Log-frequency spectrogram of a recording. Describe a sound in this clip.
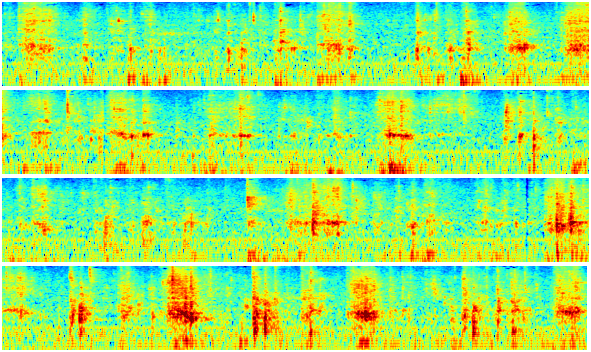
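A dog chomps and slurps on juicy watermelon up close.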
